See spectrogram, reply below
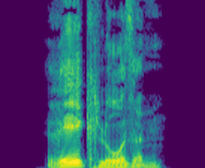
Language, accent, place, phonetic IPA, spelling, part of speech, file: German, Germany, Berlin, [ˈʁeːkˌloːzn̩], reglosen, adjective, De-reglosen.ogg
- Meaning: inflection of reglos: 1. strong genitive masculine/neuter singular 2. weak/mixed genitive/dative all-gender singular 3. strong/weak/mixed accusative masculine singular 4. strong dative plural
